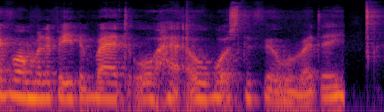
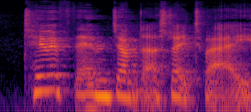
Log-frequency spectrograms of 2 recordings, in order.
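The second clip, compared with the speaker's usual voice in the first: usual speaking voice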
